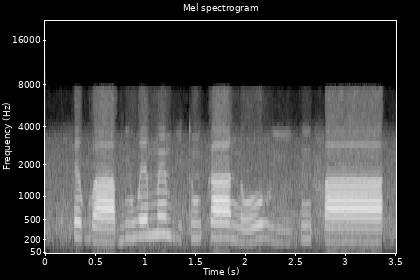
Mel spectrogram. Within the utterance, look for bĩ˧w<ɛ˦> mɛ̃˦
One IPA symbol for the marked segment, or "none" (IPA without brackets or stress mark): ɛ˦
